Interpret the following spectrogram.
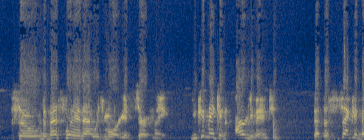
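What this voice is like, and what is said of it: Usual voice. Nothing is said of it.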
